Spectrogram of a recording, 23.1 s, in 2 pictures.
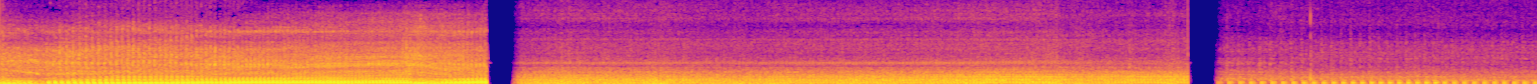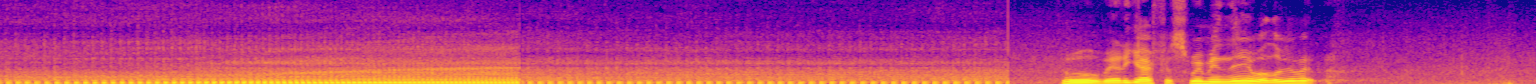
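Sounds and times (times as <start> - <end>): motorcycle engine running: 0.0 - 19.1.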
